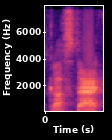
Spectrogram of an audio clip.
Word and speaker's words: Gostak: Okay, so Oh no, it's Gustach, isn't it? Not Gast.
